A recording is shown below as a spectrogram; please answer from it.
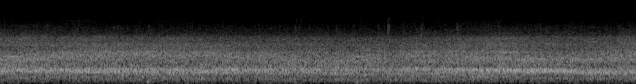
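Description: Football stadium crowd: a steady din of many voices, holding an even level throughout.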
